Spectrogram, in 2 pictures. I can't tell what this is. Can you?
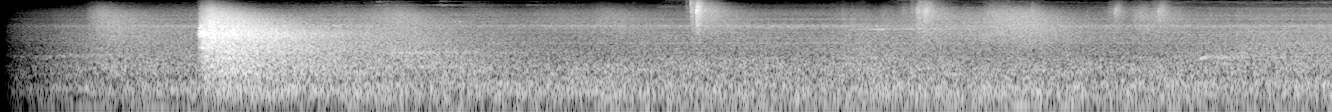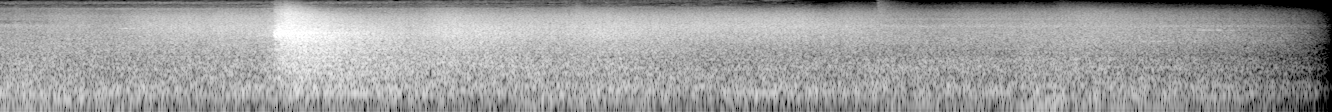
Unprocessed stereo recording in a steel factory.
